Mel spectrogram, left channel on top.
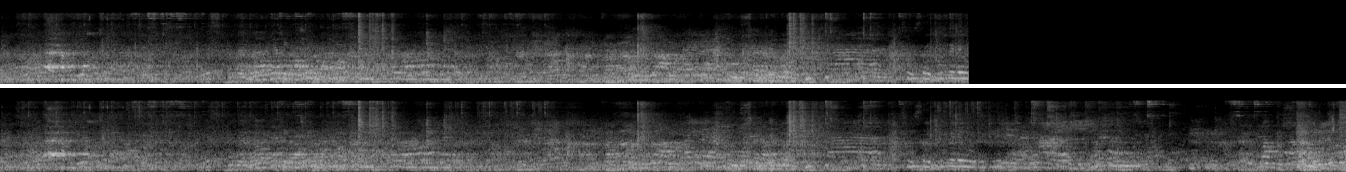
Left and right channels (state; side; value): drops out; left; at 9.7 s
